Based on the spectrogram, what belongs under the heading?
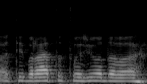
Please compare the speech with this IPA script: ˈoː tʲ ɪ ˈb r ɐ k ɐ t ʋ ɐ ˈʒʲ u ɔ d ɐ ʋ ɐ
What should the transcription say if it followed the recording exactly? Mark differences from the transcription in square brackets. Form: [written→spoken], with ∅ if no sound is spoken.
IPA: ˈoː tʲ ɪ ˈb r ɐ [k→t] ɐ t ʋ ɐ ˈʒʲ u ɔ d ɐ ʋ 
